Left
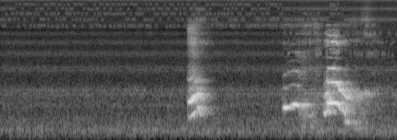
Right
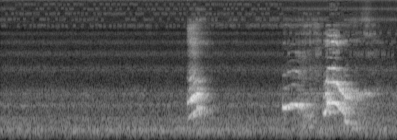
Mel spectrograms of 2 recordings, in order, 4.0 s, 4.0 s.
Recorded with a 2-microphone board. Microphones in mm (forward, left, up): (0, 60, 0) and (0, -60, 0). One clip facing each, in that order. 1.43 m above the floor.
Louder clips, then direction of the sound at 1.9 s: Left 1 dB; 45° right (ahead or behind).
